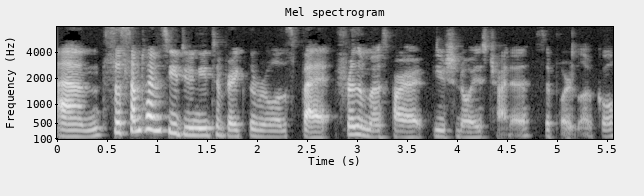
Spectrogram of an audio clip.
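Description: Speaking at a fairly quick pace with hardly any pauses, a woman with a Canadian accent shows big swings in loudness. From Canada (Ontario). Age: 30s. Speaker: travel writer and podcaster. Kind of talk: casual interview.

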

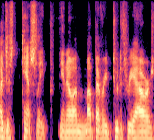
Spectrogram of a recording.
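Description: An unremarkable speaking voice moves at a moderate pace on a very clean recording with a silent background. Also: man. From Southern California. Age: 50s. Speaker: general contractor and Air Force veteran. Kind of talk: casual interview.

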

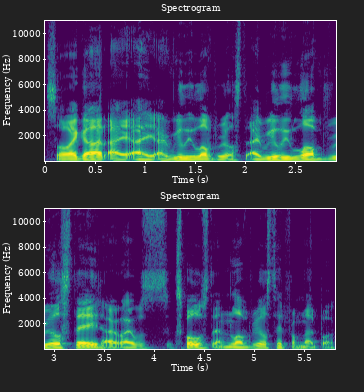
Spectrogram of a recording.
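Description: Against a quiet background, a man with a New York accent talks very fast in a fairly low, monotone, flat voice, with hardly any pauses. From Brooklyn, New York; born in Uzbekistan. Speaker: real estate broker. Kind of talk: interview.

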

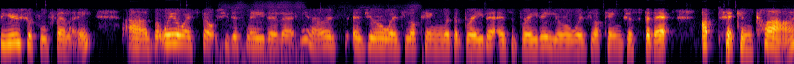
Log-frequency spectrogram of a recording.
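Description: With a southern New Zealand accent, a woman speaks at a moderate pace and a medium pitch. Her pitch variation is ordinary. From New Zealand, Southland (Gore). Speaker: racehorse breeder. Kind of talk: interview.

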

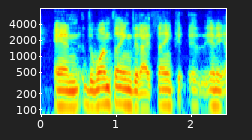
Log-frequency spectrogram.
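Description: A man speaks at a medium pitch with fairly even intonation against a quiet background. It is an ordinary speaking voice. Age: 60s. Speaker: lawyer and former state official. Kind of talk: interview.

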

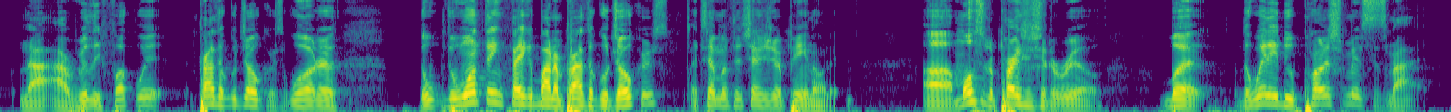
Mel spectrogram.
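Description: Against a silent background in a very clean recording, a man with vocal fry talks very fast at medium pitch. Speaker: podcast co-host. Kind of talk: casual chat.

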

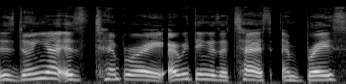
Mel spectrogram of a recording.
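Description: At a moderate pace, a woman with a fairly high pitch and ordinary pitch variation talks in a normal speaking voice. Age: 20s. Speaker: podcast host. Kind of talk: solo advice monologue. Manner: casual.

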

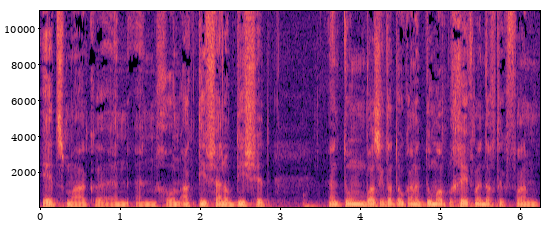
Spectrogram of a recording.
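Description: The man has a dark, mellow tone and a fairly low pitch. He talks at a fairly quick pace in a monotone, flat intonation. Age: 20s. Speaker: rapper. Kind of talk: casual chat.

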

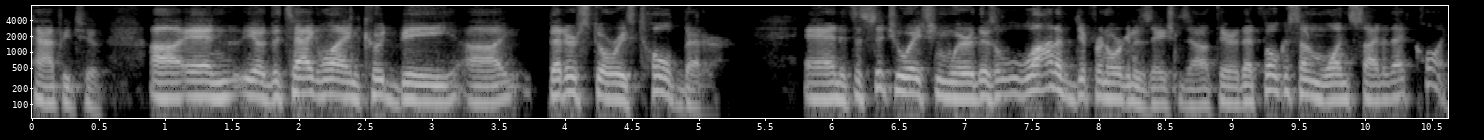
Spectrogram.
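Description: A man at medium pitch with ordinary pitch variation, at a fairly quick pace. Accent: slight New England. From New England. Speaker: speaking and storytelling coach. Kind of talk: interview.

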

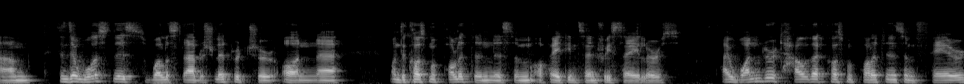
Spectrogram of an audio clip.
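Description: This man has a dark, mellow tone and a fairly low pitch. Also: ordinary pitch variation, moderate pace. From southwest Germany, born in Sweden. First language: Swedish. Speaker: history professor and author. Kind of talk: interview. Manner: halting, with many fillers and repeated words.

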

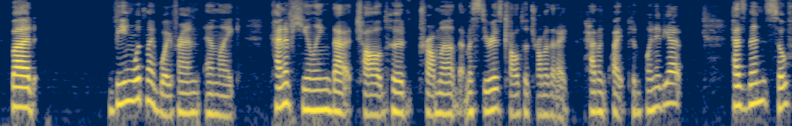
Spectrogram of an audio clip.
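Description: A normal speaking voice, a woman at a fairly low pitch speaks at a moderate pace with ordinary pitch variation on a very clean recording with a silent background. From San Diego, US, Mexican and Puerto Rican heritage. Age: 30s. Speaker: podcast host. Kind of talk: casual monologue. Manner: casual, many fillers.

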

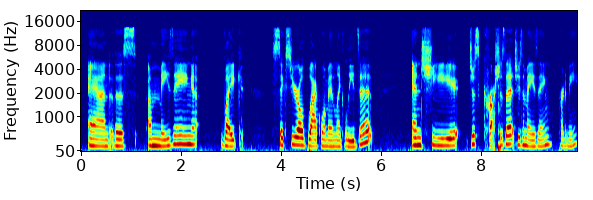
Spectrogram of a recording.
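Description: Speaking at a very slow pace with long, frequent pauses, a woman uses an American accent and a medium pitch. Her intonation stays fairly even against a quiet background. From Minnesota, Elk River. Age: 20s. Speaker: instagram brand account manager. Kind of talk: casual chat.

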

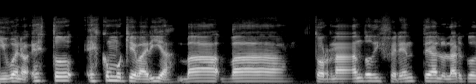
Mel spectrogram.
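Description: A man with a Chilean accent talks at a moderate pace in a fairly high pitch. The sound is dry and close, with no echo. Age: 20s. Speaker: spiritual medium. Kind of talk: interview.

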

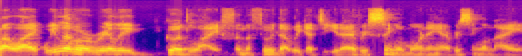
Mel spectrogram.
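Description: A man's dark, mellow, somewhat breathy voice at a medium pitch runs at a fairly quick pace, its pitch varying in an ordinary way. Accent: American. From Southern California, Orange County. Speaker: CrossFit trainer and nutrition coach. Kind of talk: casual interview chat.

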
